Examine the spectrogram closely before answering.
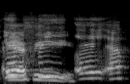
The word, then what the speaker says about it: McAfee: No, it's MCAFEE. That would be McAfee. Like McDonald's.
